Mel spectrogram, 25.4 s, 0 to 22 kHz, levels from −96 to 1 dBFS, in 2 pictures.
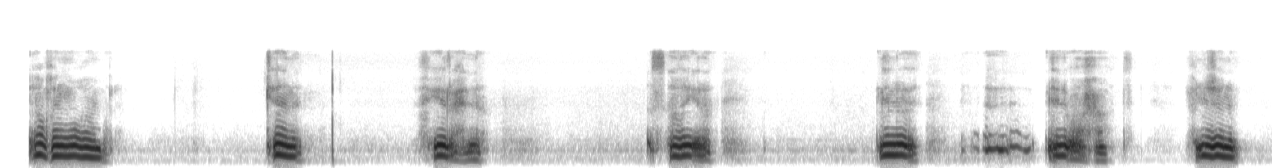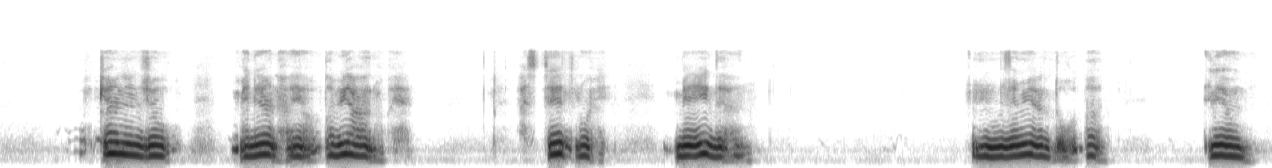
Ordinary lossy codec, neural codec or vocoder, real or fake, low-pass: none; none; real; 7.2 kHz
